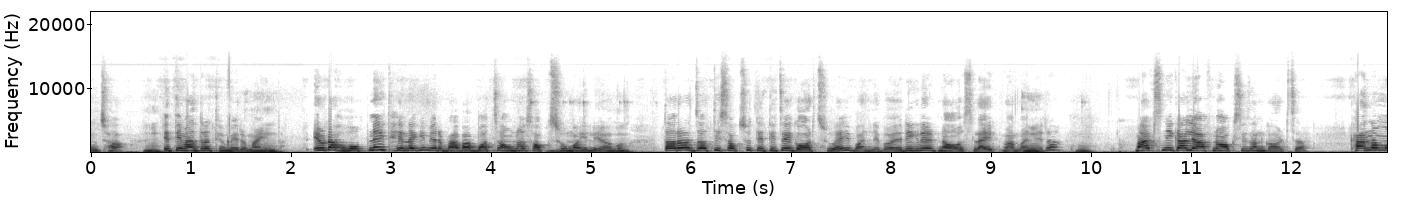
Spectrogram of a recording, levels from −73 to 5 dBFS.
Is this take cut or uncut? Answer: cut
